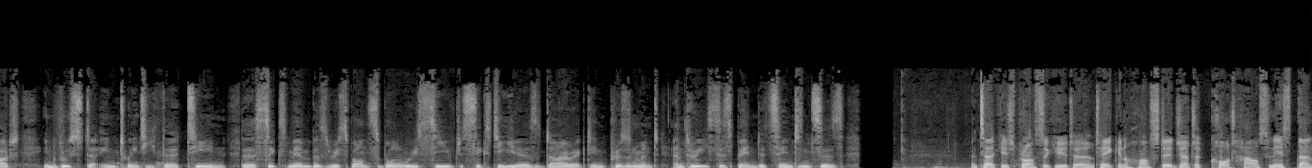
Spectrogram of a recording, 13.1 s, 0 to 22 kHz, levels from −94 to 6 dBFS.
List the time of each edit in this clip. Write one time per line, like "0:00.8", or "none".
0:10.9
